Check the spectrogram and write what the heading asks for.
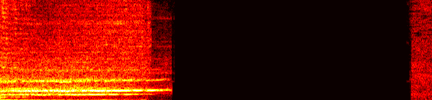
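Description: Intro logo sound effect: a deep rumble under a pitched, engine-like tone that steps up in pitch, cutting off sharply under a second in, then dead silence.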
